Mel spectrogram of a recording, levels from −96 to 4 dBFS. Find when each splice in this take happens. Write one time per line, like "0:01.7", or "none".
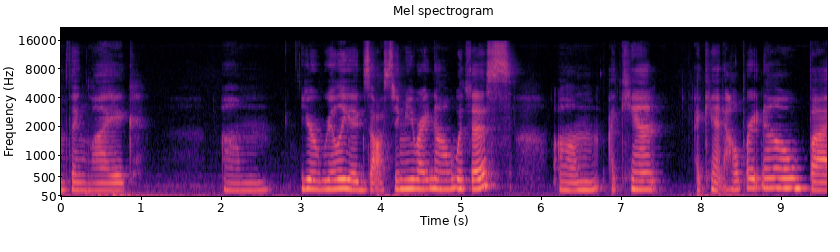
0:02.9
